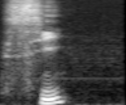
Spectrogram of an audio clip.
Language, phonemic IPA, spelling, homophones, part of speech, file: French, /si/, ci, si / scie / scies / scient, adverb, Fr-ci.ogg
- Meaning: 1. alternative form of ici (“here”) 2. see -ci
